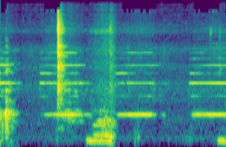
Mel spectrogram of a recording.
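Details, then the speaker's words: Sustained electronic alert tone from an infusion pump during TPN setup, prompting the user to press run to start before the PICC line is accessed; infusion pump alert beeping. "So we're going to ignore this. It's probably going to beep at us to tell us to hurry up, but you just ignore it."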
